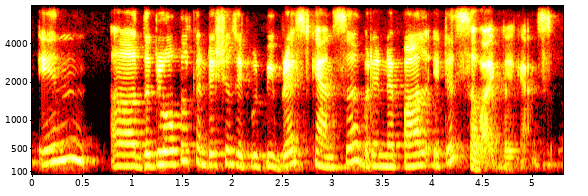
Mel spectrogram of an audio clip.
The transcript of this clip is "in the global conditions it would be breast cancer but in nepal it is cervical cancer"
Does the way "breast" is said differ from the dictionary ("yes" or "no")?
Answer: no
